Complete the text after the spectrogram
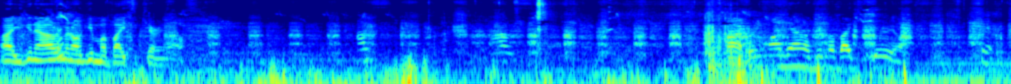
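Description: An adult man talks calmly nearby outdoors.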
